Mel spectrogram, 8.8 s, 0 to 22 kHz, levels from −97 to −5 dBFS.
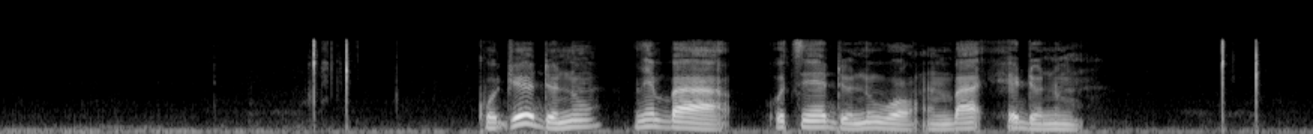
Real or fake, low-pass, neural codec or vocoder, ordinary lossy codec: fake; 7.2 kHz; codec, 16 kHz, 4 kbps, FunCodec, trained on LibriTTS, 50 frames a second; none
